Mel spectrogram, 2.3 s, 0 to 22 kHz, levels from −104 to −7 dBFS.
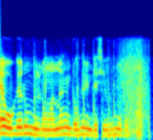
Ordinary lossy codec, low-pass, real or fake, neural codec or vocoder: Opus, 32 kbps; 7.2 kHz; real; none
